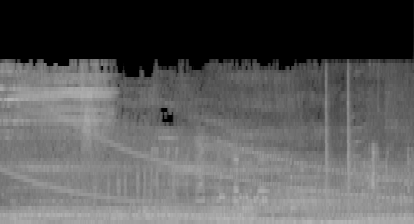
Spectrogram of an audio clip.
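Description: Psytrance intro: a sustained low synth drone under long falling synth sweeps and a building wash of noise. The bass drops out briefly near the end, then comes back in.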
